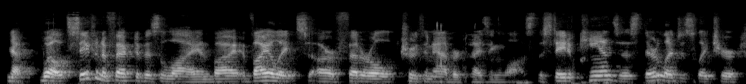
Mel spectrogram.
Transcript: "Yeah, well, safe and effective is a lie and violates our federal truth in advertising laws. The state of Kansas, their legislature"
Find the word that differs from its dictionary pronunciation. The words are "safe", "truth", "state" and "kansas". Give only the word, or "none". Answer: none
